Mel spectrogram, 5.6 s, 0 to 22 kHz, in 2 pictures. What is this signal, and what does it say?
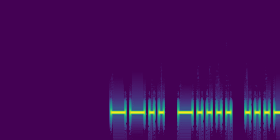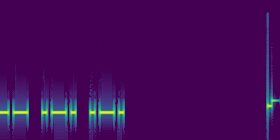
Morse code, heard as a keyed tone, about 25 wpm, 700 Hz. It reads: Z63RR
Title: Code Groups - 5 Letter:Numbers - 25wpm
